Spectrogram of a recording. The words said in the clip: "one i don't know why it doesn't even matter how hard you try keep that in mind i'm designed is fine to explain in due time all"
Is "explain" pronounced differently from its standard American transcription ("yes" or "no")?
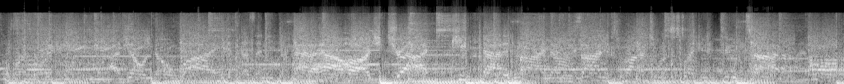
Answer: yes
